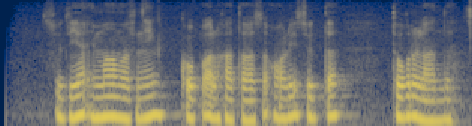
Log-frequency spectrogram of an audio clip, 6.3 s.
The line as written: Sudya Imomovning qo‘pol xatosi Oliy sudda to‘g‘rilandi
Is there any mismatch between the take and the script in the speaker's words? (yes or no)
no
